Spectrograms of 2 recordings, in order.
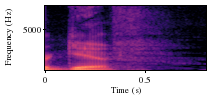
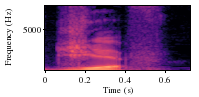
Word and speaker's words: GIF: Also, if GIF is an acronym, short for graphic integrated format, graphic is not pronounced graphic. – Yeah. – Why would it be GIF? You know? – Yeah. – Like the word that it's short for does not have the soft G sound.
